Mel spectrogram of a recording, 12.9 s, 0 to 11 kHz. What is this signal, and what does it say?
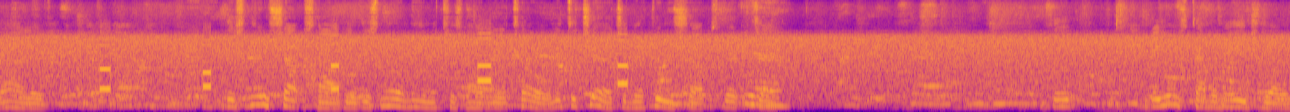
DTMF, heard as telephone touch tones, dialled by hand, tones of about 100 ms, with phone line noise. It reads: 2 4 3 # 9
